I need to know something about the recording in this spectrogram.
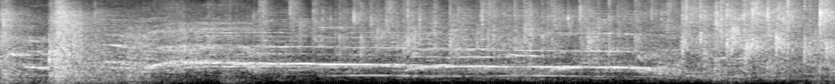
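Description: A crowd cheers and chants loudly in an echoing hall.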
